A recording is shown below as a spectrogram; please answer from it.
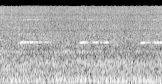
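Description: Steady low rumble of road traffic, with a faint short high-pitched beep repeating at an even pace, a little more often than once a second.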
